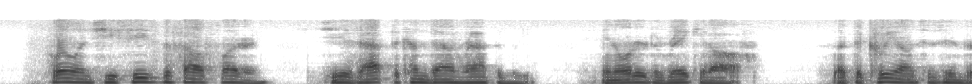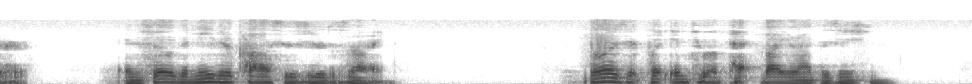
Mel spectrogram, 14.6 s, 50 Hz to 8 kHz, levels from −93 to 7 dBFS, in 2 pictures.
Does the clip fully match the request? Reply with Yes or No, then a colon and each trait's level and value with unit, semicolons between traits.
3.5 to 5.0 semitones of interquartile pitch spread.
No: average, 2.7 semitones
